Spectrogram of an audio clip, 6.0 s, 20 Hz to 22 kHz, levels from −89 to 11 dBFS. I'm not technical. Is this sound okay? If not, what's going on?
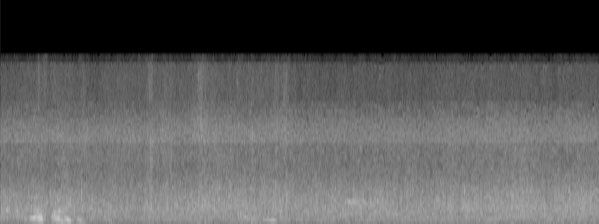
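Yes, no faults are audible.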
